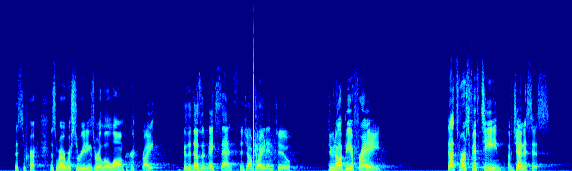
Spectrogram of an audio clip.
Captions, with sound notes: This is where I - This is where I wish the readings were a little longer, right? Because it doesn't make sense to jump right into [slaps hands].... ..."Do not be afraid." That's verse fifteen of Genesis.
